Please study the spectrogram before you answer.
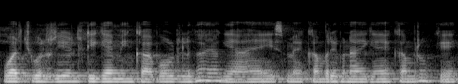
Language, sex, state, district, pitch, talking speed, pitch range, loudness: Hindi, male, Himachal Pradesh, Shimla, 130 Hz, 195 wpm, 125-135 Hz, -19 LUFS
